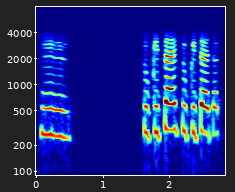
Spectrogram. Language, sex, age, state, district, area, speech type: Marathi, female, 18-30, Maharashtra, Wardha, urban, conversation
